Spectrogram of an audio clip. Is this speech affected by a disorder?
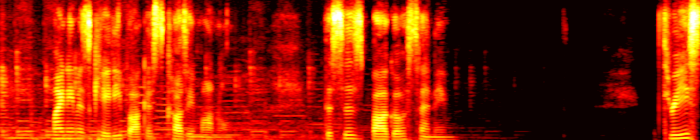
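No.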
